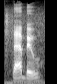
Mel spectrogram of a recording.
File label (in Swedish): "stabo", Skånska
